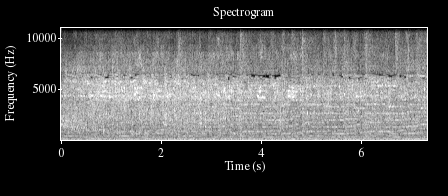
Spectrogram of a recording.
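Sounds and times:
horse hooves clip-clopping: 0:00.0 - 0:07.3.

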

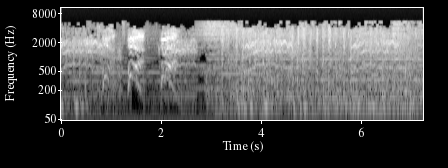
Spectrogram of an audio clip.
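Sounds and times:
horse giving loud shrill whinnies: 0:00.0 - 0:01.2, 0:02.0 - 0:02.9, 0:03.5 - 0:05.0, 0:05.6 - 0:07.1.

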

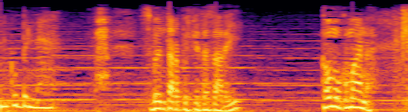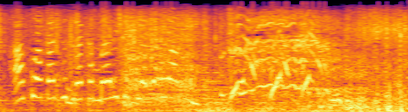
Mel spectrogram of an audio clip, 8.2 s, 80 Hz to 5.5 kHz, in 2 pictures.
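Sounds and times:
speech: 0:00.1 - 0:00.7, 0:01.5 - 0:02.6, 0:03.2 - 0:08.0
horse neighing as its rider spurs it into the night along a forest edge: 0:06.2 - 0:07.8.

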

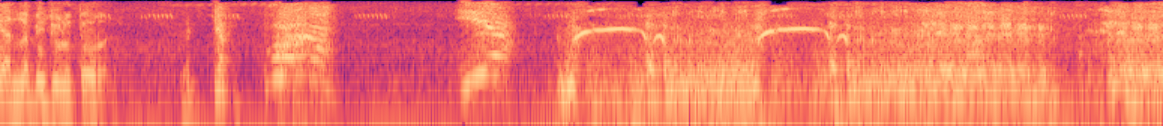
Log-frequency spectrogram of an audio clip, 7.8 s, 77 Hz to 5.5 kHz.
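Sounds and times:
speech: 0:00.0 - 0:02.0, 0:03.0 - 0:07.6
steady rumble of noise: 0:03.3 - 0:07.7
horse neighing: 0:03.7 - 0:07.7.

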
